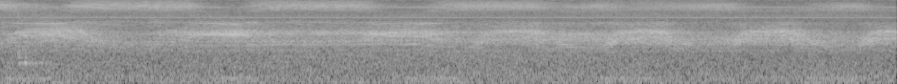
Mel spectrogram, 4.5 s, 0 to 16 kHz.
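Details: Robust cicada chorus from 24 July 2016: a shrill metallic buzz rising and falling in evenly spaced pulses, about four surges in a few seconds, over a persistent high-pitched insect hiss.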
